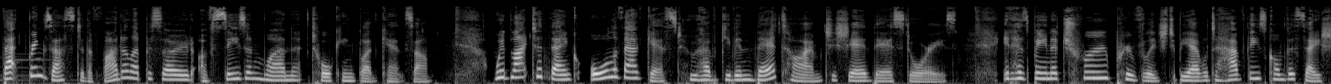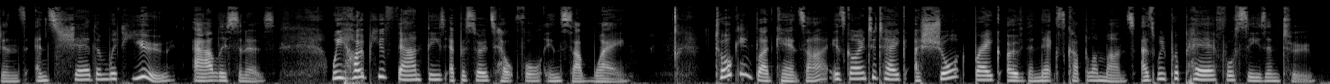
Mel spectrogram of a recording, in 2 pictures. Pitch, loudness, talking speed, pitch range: 205 Hz, -22 LUFS, 185 wpm, 165-260 Hz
